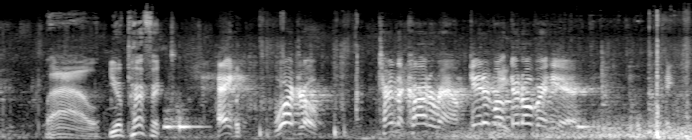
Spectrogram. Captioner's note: over megaphone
